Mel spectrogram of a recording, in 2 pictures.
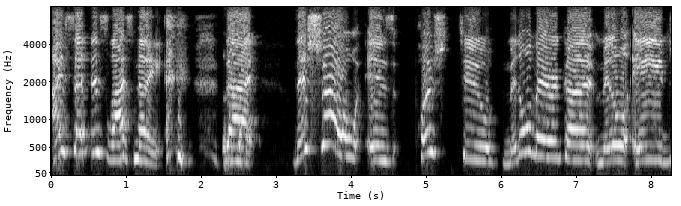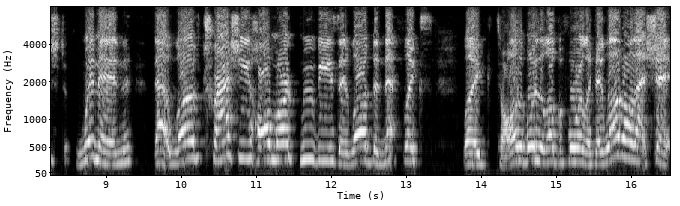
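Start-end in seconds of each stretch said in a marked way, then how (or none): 0.0-12.1 heated, impassioned, drawn-out insistent delivery. Arguing with another speaker about how a show is marketed: yelling. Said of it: "I'm sorry that I'm yelling".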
